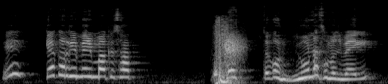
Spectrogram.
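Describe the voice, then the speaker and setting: A young husband and devoted son from a cartoon, voiced by an actor. His mid-range voice turns loud and scolding when he argues. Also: medium pitch, moderate pace, noisy background, lightly acted. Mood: angry. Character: young husband, protective son, hot-tempered. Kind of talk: cartoon voice acting.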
